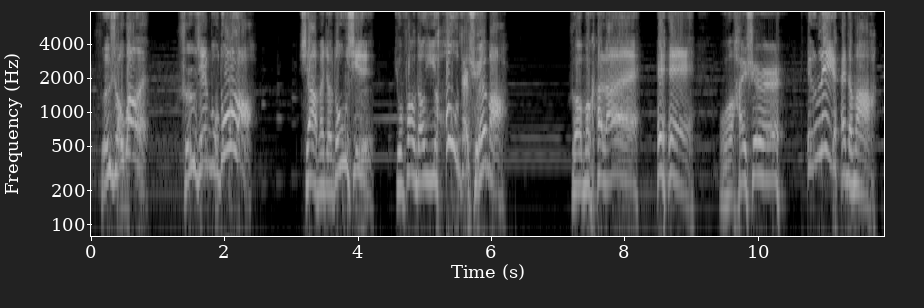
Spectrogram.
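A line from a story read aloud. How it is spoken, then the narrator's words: Roaring. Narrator (Chinese): 他吼道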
